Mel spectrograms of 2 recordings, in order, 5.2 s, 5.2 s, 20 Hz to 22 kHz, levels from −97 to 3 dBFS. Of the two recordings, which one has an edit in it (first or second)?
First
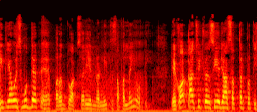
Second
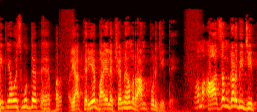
second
